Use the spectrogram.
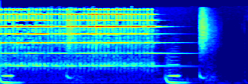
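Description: A loud alarm clock rings in a steady, continuous buzz for about a second and a half, then stops abruptly, with a few low thumps and a brief whoosh following.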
